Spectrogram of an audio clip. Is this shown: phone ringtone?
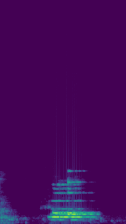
yes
